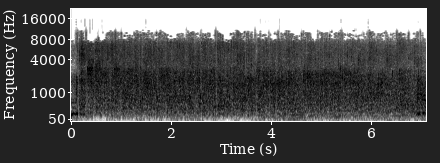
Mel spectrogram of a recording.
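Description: An audience clapping steadily, a dense even applause.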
